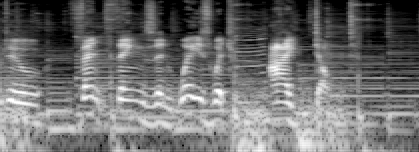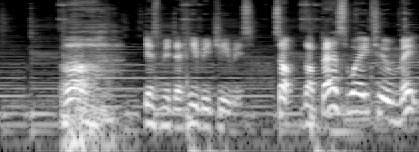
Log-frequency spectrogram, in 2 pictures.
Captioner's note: exasperated sigh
